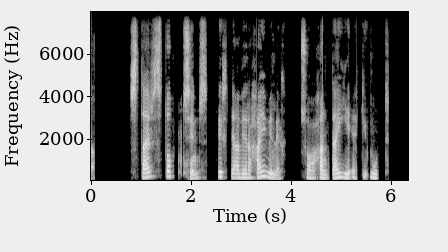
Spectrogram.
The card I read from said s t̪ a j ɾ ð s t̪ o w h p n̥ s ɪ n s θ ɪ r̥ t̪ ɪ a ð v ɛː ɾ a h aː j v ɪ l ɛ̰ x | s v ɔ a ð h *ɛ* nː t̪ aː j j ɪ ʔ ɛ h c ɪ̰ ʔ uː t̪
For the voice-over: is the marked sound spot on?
no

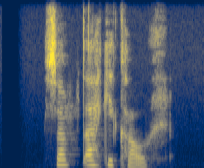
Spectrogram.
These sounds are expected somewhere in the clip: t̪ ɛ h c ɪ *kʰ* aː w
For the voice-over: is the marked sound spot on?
yes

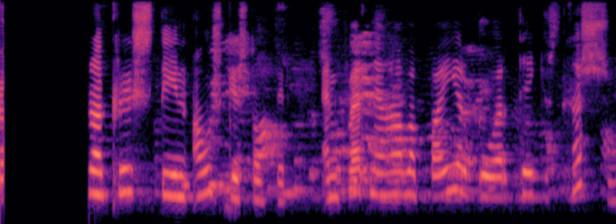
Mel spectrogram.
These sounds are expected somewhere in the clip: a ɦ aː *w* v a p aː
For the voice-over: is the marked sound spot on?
no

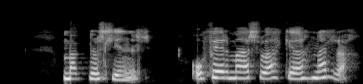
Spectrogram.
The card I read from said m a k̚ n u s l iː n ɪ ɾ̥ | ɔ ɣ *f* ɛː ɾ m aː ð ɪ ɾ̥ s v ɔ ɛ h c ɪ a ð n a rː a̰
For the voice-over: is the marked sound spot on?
yes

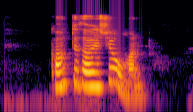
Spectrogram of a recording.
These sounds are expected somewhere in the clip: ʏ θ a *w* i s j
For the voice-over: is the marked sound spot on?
yes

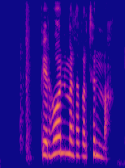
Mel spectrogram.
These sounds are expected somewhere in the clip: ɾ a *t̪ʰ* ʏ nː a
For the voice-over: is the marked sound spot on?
yes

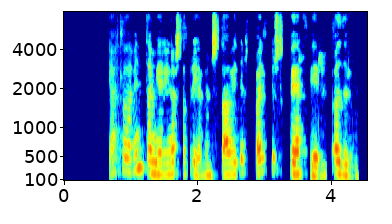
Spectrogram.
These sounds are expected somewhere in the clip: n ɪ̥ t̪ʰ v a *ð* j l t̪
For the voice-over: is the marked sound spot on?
no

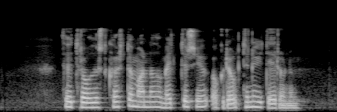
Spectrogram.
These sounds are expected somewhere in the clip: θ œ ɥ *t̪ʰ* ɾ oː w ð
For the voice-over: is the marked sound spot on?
yes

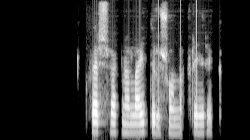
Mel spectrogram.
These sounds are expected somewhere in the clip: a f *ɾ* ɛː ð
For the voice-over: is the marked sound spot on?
yes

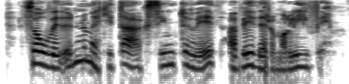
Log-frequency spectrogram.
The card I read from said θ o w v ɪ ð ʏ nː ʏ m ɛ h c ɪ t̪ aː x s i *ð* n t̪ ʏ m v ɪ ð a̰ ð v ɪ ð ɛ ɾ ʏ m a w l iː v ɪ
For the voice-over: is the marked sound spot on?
no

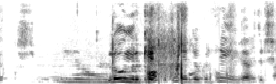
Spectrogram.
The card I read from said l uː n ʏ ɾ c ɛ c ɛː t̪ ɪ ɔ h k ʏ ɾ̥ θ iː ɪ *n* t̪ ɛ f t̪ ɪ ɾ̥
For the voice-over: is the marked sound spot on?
yes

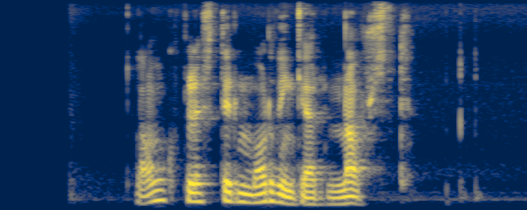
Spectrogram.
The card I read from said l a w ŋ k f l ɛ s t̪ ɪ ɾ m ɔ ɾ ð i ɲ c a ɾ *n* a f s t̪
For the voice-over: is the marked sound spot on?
yes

